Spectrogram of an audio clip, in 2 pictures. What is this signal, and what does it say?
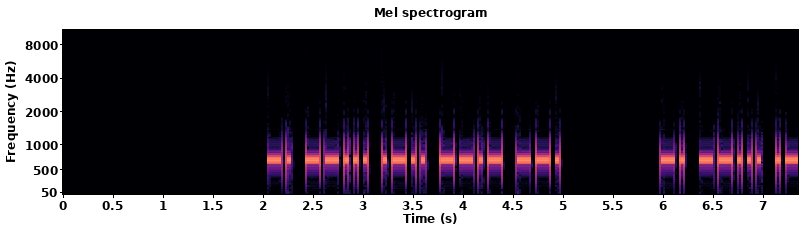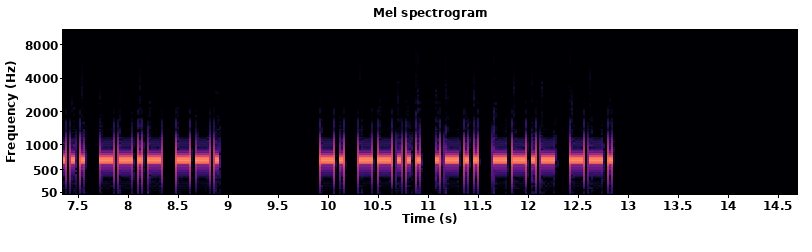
Morse code, heard as a keyed tone, about 25 wpm, 700 Hz. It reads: N7LQG N7LQG N7LQG
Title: USA Call Signs - 5 Characters - Repeated 3x - 25wpm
